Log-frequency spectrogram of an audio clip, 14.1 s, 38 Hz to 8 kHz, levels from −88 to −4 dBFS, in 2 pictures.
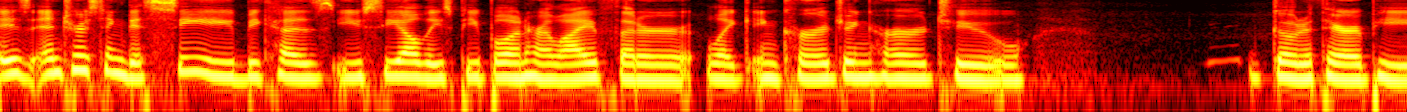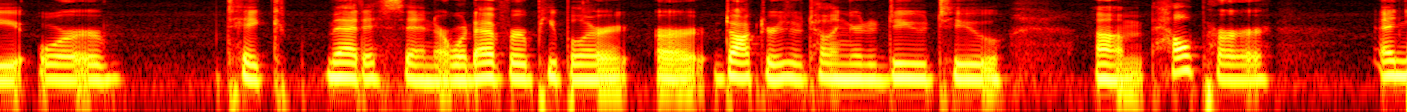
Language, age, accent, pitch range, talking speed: English, 10-29, American, 190-215 Hz, 175 wpm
